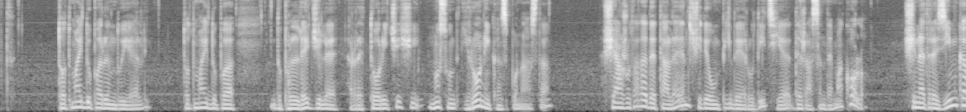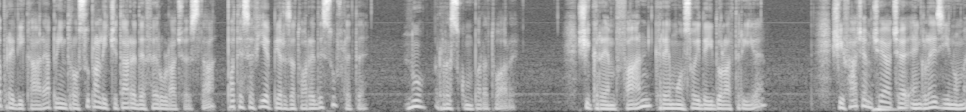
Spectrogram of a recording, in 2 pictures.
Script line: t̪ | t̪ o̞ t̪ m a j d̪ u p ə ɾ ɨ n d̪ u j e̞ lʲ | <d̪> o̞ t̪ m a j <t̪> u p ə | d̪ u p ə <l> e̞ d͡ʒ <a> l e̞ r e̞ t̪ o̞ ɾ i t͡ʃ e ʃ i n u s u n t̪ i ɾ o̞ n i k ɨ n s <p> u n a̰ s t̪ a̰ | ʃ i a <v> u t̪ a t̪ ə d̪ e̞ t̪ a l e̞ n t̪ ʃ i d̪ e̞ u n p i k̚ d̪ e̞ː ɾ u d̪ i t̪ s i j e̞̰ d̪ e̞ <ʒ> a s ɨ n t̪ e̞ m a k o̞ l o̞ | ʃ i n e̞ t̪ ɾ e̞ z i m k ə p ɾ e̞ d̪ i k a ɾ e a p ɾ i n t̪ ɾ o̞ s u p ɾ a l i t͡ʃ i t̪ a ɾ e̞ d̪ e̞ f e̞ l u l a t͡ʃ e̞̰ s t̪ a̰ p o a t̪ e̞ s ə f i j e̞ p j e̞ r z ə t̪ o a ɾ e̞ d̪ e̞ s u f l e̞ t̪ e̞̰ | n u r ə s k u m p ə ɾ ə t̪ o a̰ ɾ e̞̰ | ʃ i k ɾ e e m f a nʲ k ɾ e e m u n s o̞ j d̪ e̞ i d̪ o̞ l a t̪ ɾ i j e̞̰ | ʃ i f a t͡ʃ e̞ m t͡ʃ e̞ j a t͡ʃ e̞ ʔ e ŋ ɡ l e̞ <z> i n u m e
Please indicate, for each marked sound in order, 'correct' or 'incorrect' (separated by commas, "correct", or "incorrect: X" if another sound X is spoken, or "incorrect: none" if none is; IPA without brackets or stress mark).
incorrect: t̪, incorrect: d̪, correct, incorrect: i, correct, incorrect: ʒ, correct, correct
